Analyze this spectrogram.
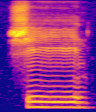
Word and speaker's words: ش: Шин, Шин, Шин. Буква Шин мягкая. Не стоит ее произносить твердо. Шин.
